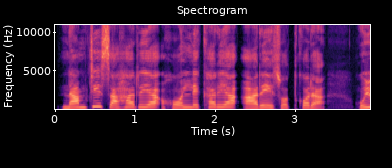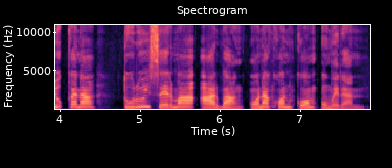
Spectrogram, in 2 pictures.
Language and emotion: Santali, neutral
